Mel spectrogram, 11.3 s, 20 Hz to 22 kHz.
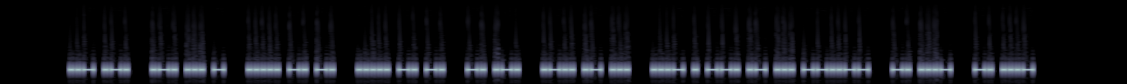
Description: Morse code, heard as a keyed tone, about 34 wpm, 700 Hz. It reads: UR RST 5NN 5NN NR LAS VEGAS, NV NV
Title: K1USN SST QSO Practice 35wpm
